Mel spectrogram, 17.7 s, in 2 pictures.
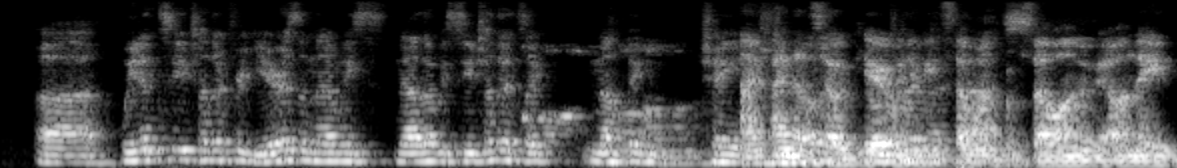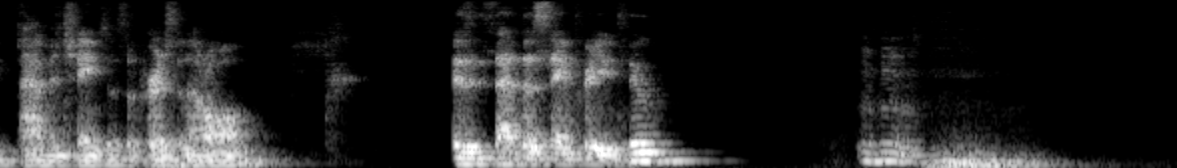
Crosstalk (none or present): present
